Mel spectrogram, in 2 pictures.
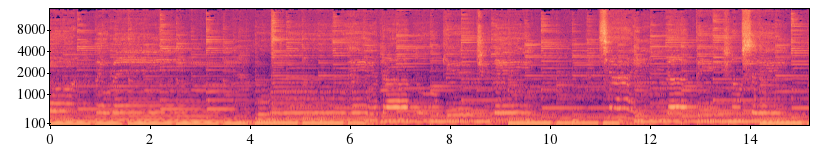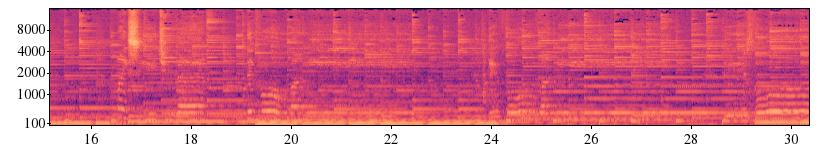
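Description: Acoustic guitar played fingerstyle: arpeggiated chords over a moving bass line, following a progression of B minor, E, A, F-sharp minor and D.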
